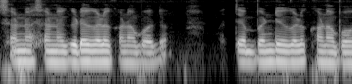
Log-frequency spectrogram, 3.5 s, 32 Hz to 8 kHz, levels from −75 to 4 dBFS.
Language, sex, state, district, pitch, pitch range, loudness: Kannada, male, Karnataka, Koppal, 140 Hz, 135-140 Hz, -16 LUFS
